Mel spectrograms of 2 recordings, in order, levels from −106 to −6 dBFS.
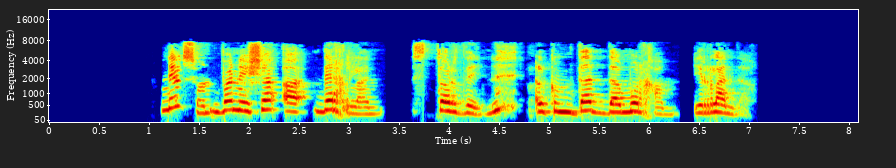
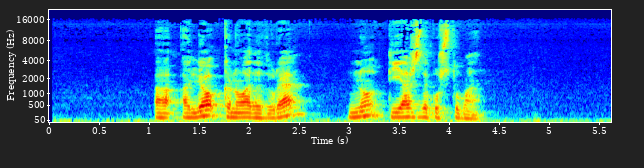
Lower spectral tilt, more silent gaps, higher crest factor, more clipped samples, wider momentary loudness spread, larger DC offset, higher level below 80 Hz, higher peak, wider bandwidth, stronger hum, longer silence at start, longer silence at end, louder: second, -2 dB/octave vs -5 dB/octave; first, 3.37-3.61 s, 6.31-6.43 s vs none; about the same, 18 dB vs 22 dB; neither; about the same, 13 LU vs 13 LU; neither; second, -66 dBFS vs -54 dBFS; first, 0 dBFS vs -6 dBFS; second, 8 kHz vs 16.5 kHz; neither; about the same, 1.1 s vs 1.05 s; first, 1.1 s vs 0.7 s; first, -16 LUFS vs -24 LUFS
